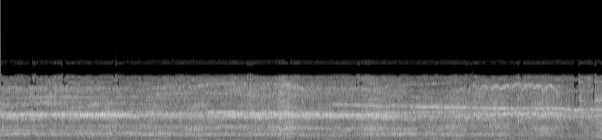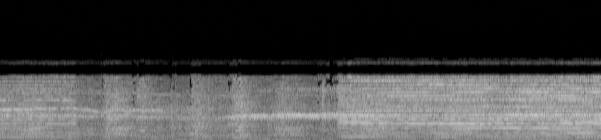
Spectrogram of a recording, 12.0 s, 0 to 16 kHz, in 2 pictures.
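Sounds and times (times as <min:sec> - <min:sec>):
crowd noise: 0:00.0 - 0:12.0
vehicle horns blasting: 0:02.6 - 0:04.7, 0:05.4 - 0:12.0.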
